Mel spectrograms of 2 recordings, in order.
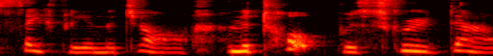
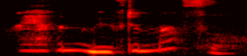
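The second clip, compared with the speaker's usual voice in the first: whispered protest; 5 semitones higher, 11 dB quieter, faster than usual. Acted.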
